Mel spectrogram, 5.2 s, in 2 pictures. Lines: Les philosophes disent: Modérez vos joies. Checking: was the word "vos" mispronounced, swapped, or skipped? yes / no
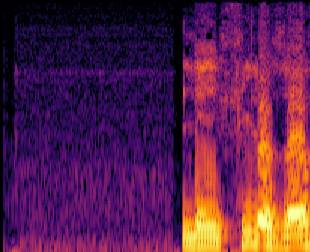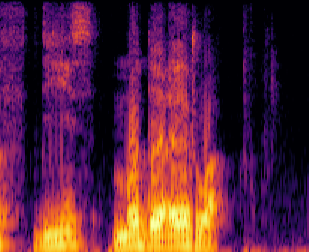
yes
